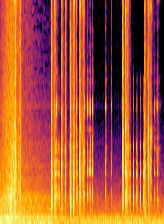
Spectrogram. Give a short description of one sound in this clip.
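Rapid clicks sound as text prints on an old computer terminal.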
